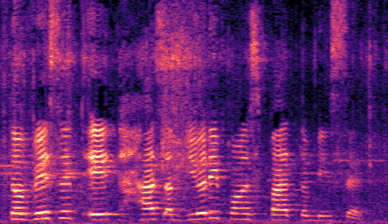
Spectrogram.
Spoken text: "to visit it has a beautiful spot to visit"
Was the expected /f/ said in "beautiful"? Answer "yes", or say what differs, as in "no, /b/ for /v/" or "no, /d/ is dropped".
no, /p/ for /f/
